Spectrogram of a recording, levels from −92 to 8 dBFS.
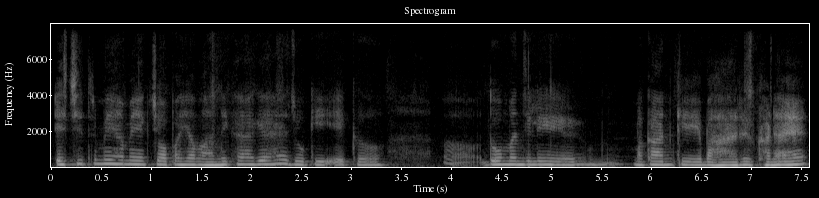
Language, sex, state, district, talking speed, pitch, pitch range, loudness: Hindi, female, Uttar Pradesh, Varanasi, 165 wpm, 180 Hz, 170-195 Hz, -40 LUFS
